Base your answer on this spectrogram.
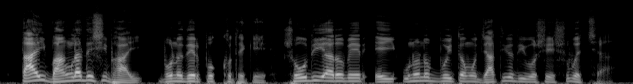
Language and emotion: Bengali, neutral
